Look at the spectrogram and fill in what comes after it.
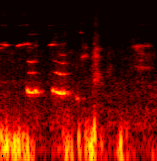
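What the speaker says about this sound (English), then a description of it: "my dog who wanted to participate cannot participate now because she's getting wet" A female dog whimpering and whining, shut out from a meditation session because she is getting wet in the rain: several high, thin whines in short bursts with soft snuffly sounds between, close by.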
